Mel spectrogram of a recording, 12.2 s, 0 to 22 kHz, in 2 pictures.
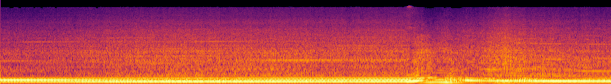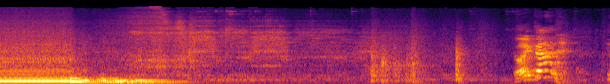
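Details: Swapped Honda K24 engine on an open header with no exhaust, wheels off the ground: steady fast idle, blips and settles, pulls clean and even with no knock, slight rattle winding down; normal revving.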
